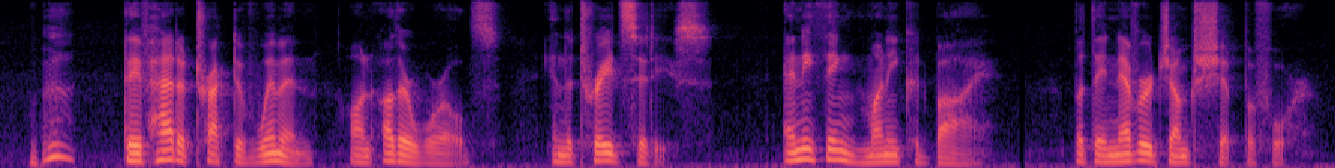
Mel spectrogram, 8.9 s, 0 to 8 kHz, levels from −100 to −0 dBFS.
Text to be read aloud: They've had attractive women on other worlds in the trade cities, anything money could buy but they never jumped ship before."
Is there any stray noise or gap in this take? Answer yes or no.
yes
